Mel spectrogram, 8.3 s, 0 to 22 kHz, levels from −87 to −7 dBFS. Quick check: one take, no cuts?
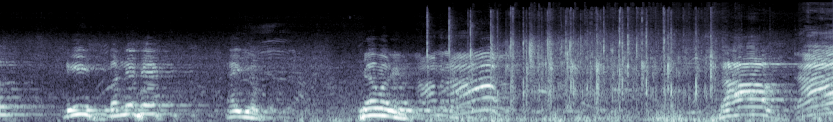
yes; 0 cuts

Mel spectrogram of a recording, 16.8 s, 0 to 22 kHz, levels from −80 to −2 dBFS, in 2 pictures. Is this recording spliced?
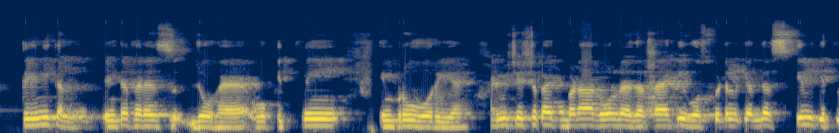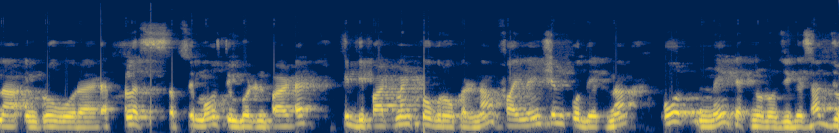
yes; 2 cuts; at 5.0 s, 9.4 s

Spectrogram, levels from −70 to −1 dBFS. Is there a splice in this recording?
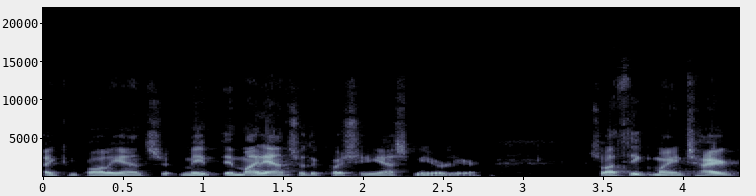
no; 0 cuts

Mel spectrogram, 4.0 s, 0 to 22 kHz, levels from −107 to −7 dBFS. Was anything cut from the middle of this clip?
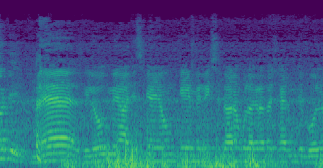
no; 0 cuts

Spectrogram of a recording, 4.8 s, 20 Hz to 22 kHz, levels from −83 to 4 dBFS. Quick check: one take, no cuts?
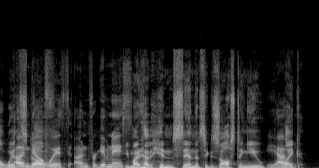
yes; 0 cuts

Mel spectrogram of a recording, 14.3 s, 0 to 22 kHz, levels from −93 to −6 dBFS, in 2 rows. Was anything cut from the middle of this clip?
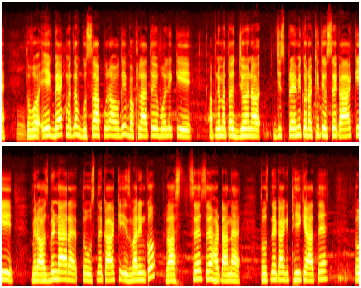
no; 0 cuts

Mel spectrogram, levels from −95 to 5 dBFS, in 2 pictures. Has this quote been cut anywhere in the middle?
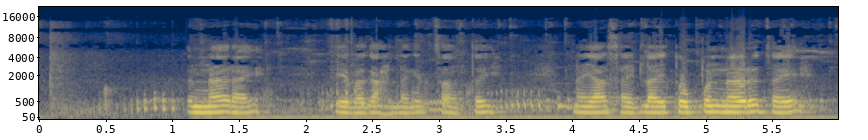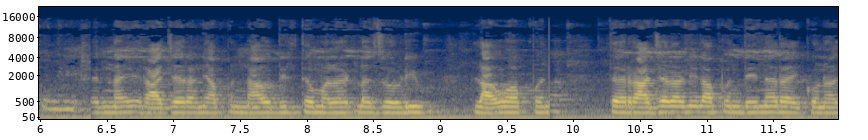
yes; 3 cuts; at 1.1 s, 6.3 s, 9.9 s

